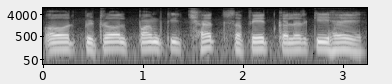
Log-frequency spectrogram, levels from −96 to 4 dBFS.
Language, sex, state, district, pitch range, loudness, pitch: Hindi, male, Uttar Pradesh, Lucknow, 130-145 Hz, -15 LUFS, 140 Hz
